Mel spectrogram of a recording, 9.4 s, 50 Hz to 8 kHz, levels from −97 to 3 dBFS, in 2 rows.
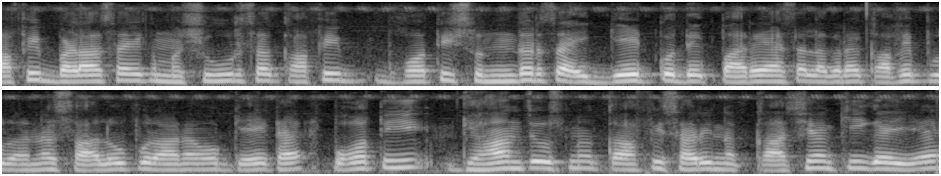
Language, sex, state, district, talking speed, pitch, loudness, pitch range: Hindi, male, Rajasthan, Churu, 250 wpm, 170 Hz, -19 LUFS, 160-185 Hz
